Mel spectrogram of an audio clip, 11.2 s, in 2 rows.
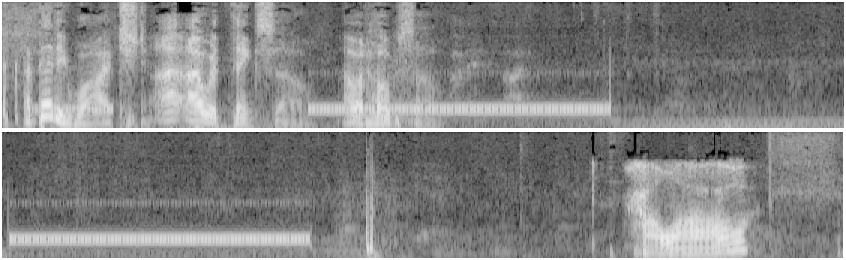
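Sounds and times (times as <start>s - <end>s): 
speech: 0.2s - 3.0s, 9.9s - 11.2s
telephone dial tone: 2.0s - 4.1s, 5.6s - 7.7s.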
